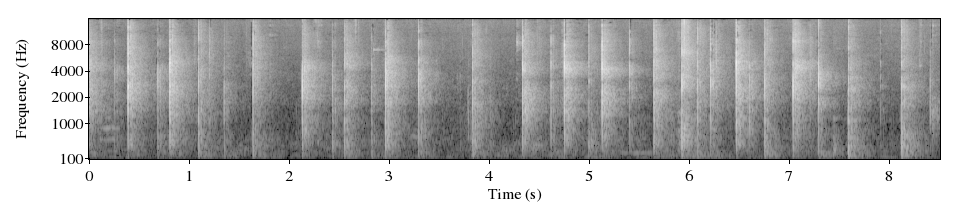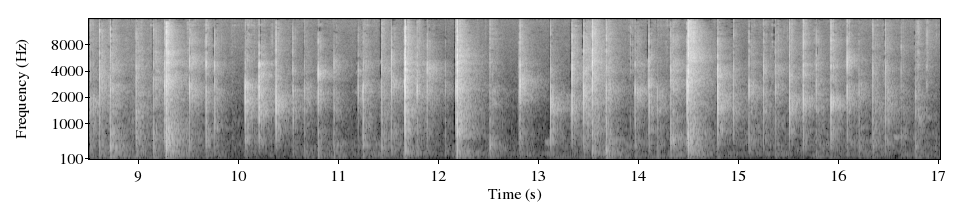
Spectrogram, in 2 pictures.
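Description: Tap shoes striking a hard floor in a solo tap dance with no music: quick runs of sharp, crisp taps in rhythmic phrases, broken by brief pauses.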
